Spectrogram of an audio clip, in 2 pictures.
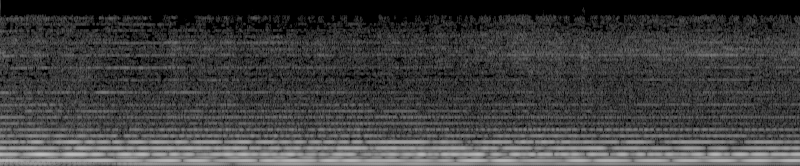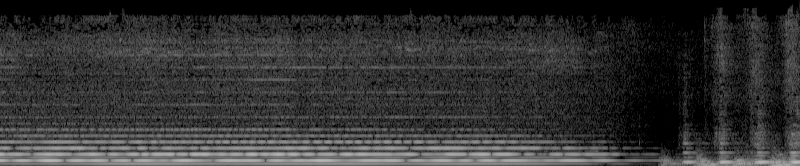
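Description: Concert band holding one long sustained chord, mostly brass, that fades out about fourteen seconds in, closing a movement. About a second later a new, loud rhythmic passage with percussion strokes begins.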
